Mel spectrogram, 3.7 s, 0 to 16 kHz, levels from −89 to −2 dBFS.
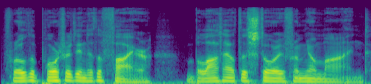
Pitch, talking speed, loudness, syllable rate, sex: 90 Hz, 210 wpm, -16 LUFS, 4.9 syllables/s, male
